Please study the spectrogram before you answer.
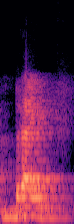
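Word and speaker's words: bright: आर आई जी एच टी, क्या हो जाएगा, ब्राइट, क्योंकि बी और आर के लिए ब्र में आई का उच्चारण ब्राइट, और टी के लिए टा, जीएच को पढ़ा नहीं जाएगा।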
